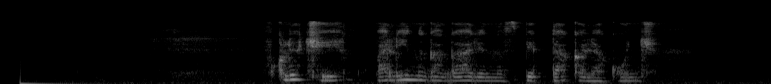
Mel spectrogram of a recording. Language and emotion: Russian, sad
